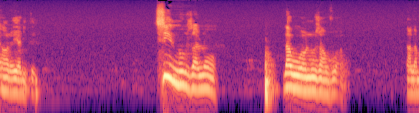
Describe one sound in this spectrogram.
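An elderly man speaks calmly and close into a microphone, with pauses.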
